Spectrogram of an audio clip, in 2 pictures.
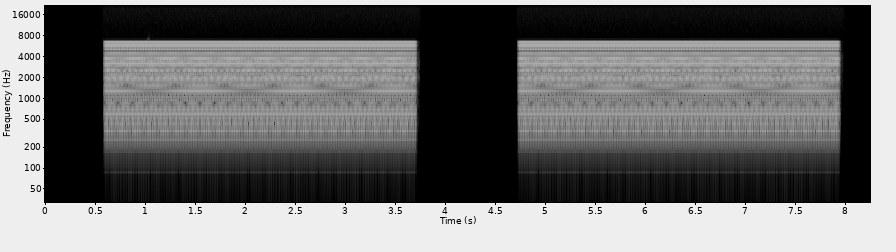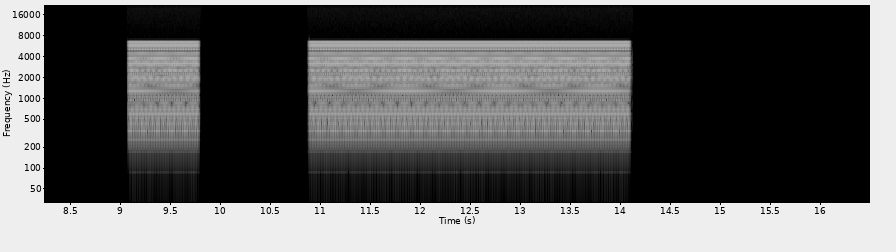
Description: Train horn signal, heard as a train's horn. 2 long, 1 short, 1 long. On North American railways: approaching a public crossing.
